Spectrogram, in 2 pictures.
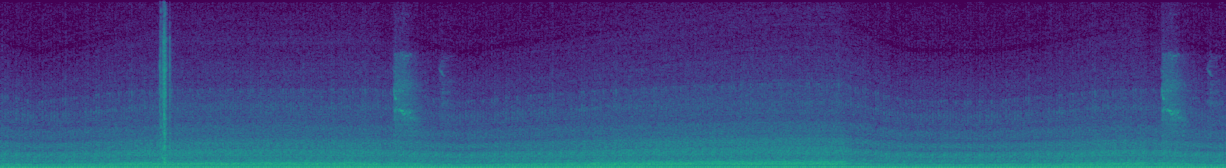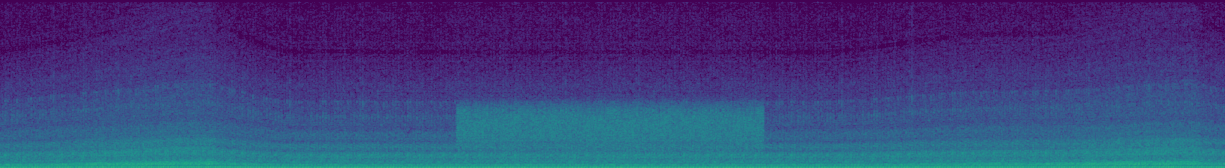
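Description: A tractor engine hums steadily, rising and falling in pitch as it speeds up and slows down.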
